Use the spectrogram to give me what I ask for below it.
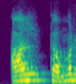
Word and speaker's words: القمر: دو الفاظ ہیں، ایک لفظ ہے الشمس اور دوسرا ہے القمر۔ الشمس کو الشمس پڑھتے ہیں اور القمر کو القمر پڑھتے ہیں۔ چونکہ الشمس میں لام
